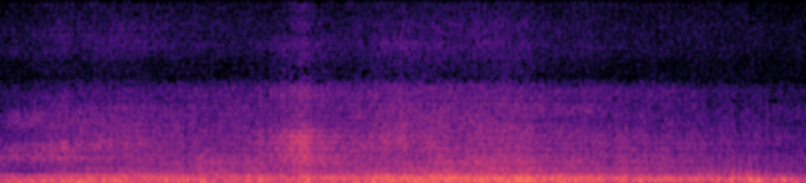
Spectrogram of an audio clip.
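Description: Ocean surf: a long-period swell wave breaking on a sandy beach. The rumble swells up at the start, the wave crashes with a hissing burst of foam about three seconds in, and the wash runs on up the sand.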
